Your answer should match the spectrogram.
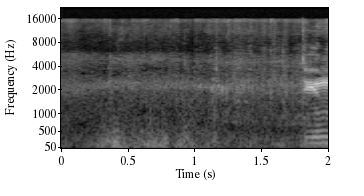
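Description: Faint outdoor wind and water around a wooden fishing boat, an even low hiss with no distinct event; a man's voice starts near the end.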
